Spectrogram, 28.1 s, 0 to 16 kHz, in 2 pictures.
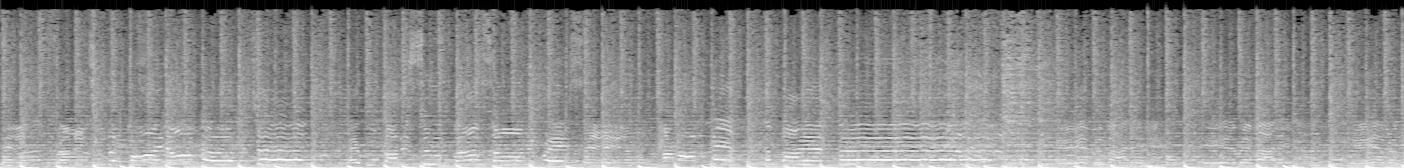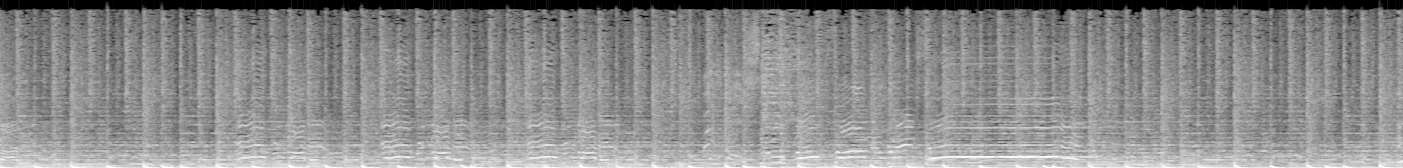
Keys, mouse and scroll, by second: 1.9 shift+right click, 4.5 ctrl+right click, 16.7 shift+right click.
